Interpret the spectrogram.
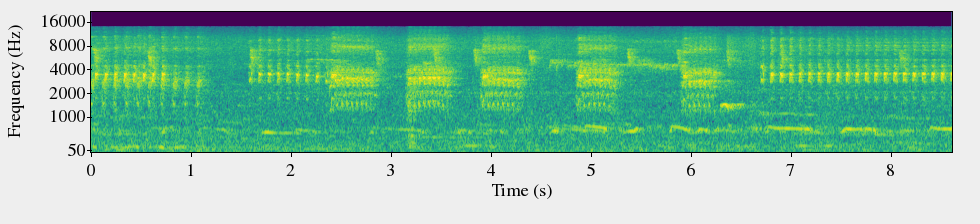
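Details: A Hoffmann's woodpecker (Melanerpes hoffmannii), a resident breeding bird, calls in harsh, high, rattling bursts, each under a second, repeated in quick succession, over soft lower whistles from another bird.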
